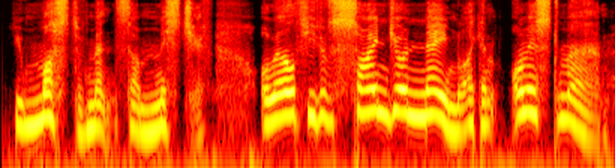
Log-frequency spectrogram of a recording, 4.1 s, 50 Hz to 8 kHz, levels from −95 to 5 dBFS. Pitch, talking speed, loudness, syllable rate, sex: 200 Hz, 250 wpm, -19 LUFS, 5.9 syllables/s, male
